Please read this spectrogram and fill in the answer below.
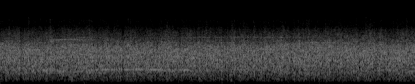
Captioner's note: cheers and applause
